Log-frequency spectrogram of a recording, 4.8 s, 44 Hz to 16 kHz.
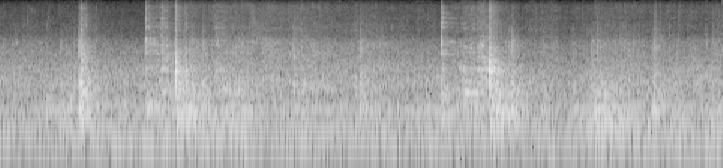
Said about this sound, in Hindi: इसको अच्छी तरह से मिक्स करेंगे और तकरीबन इसको हम 10 मिनट तक भूनेंगे।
